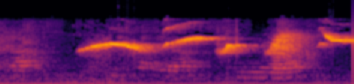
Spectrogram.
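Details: Song of a white-rumped shama, a series of clear whistled slurs rising and falling, with a few rougher, harsher notes near the end.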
